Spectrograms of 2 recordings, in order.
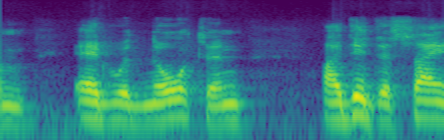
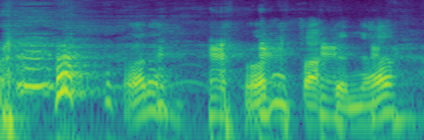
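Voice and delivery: confused forgetful man; 3 semitones higher, slower than usual. Retold or imitated. Forgetful husband answering his wife, mock-baffled and laughing. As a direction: play the man who can't remember anything.

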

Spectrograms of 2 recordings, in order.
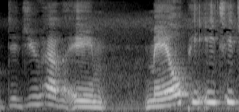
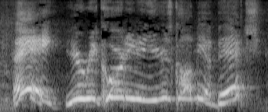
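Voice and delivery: mock outrage; 10 semitones higher than usual. Real, not acted. Wife called a bitch on camera, high mock outrage. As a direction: play offended, scandalized.

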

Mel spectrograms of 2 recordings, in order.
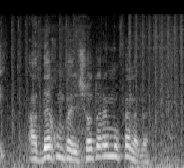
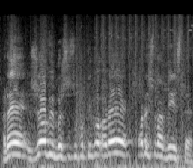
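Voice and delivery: higher-pitched urgent warning; urgent callout; 6 semitones higher than usual. Real, not acted. Warning teammates of zombies by the truck, urgent callout. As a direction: call out the danger to your team.

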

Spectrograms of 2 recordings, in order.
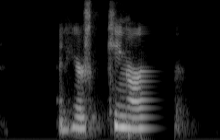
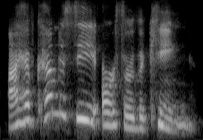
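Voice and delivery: raised, louder knightly announcement; deep-voiced knight; 6 semitones higher, 6 dB louder than usual. A narrator's reading. Christmas knight announces himself to the court, loud and declaring. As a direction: declare it loudly as a visiting knight. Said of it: "His deep ... echoed from inside his helmet".

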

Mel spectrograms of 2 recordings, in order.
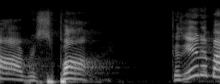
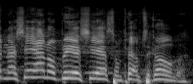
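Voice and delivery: ordinary talk

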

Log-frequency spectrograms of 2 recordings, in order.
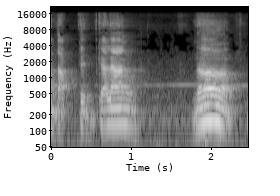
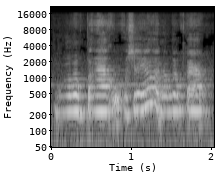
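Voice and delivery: defensive husband; 10 semitones higher, faster than usual. Retold or imitated. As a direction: play innocent.

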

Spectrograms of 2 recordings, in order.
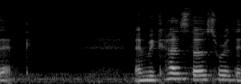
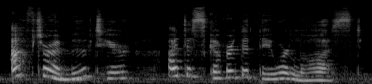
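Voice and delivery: much higher, a little louder, earnest; widow explaining; 10 semitones higher, 3 dB louder than usual. Acted. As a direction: explain the loss with a touch of sorrow. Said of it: "she explained".

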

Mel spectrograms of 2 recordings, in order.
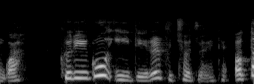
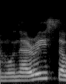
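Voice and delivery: "모나리사"의 "리"에 강세; "모나리사"에서 "리"를 힘주어; 5 semitones lower, 4 dB quieter than usual. Shown as a demonstration. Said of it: "모나리자 강세". ("모나리사"의 "리"를 세게)

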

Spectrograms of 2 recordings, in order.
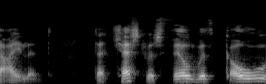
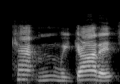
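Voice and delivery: high, louder pirate call; pirate Pinky shouting to his captain; shouted; 11 semitones higher, 8 dB louder than usual. A narrator's reading. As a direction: shout the news across the beach. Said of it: "shouted Pinky".

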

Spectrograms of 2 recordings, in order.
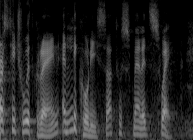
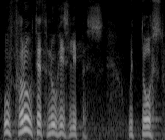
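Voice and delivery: ordinary delivery

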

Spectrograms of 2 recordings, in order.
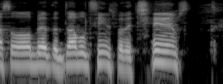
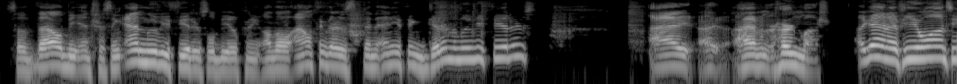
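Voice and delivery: ordinary talk

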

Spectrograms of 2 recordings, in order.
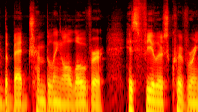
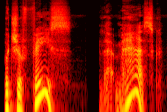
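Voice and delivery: stammering in fright; 11 semitones higher, much slower than usual. Acted. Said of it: "Noah stammered".

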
